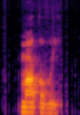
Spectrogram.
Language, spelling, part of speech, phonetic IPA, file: Ukrainian, маковий, adjective, [ˈmakɔʋei̯], LL-Q8798 (ukr)-маковий.wav
- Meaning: 1. poppy 2. poppy (color)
